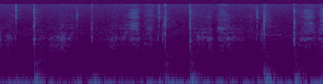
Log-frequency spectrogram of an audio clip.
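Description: Chalk or marker writing on a board during a Slovak university math lecture on local and global extrema: a series of short, distinct taps and scratches in an uneven rhythm, close and fairly clear, with no talk.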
